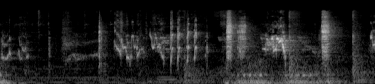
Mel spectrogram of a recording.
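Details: Pet budgerigars in the Netherlands feeding on dry grass and leaves: quick, jumbled chirps and scratchy squawks, with sharp clicks and some low background rumble.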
